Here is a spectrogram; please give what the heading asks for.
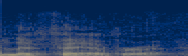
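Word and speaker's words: Lefebre: en la forma de un caballero llamado Anthony Le Fever. Y para el taquírafo judicial eso se escribe l E f e b r e.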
